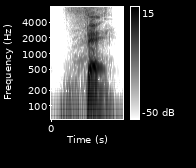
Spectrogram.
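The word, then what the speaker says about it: fais: in English I and the conjugation is Fe F AI s notice we don't say that final s it is silent as most final consonants are in French again I do or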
